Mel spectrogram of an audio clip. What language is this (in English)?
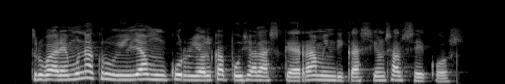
Catalan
